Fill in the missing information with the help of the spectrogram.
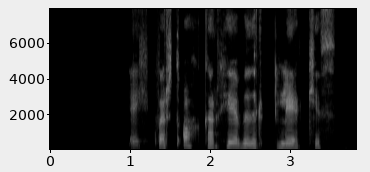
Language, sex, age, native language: Icelandic, female, 30-39, Icelandic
